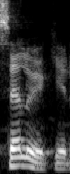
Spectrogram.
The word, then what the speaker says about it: Seleucid: But it's Seleucid or something like that. The Greeks always pronounce the C's as K, I think.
